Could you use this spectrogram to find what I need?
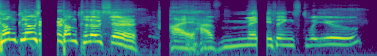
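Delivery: effusive, eager, exuberant merchant voice, high-pitched. Voicing a gem trader calling customers closer: exuberant gem trader voice. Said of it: "the gem trader with all of his exuberance".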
